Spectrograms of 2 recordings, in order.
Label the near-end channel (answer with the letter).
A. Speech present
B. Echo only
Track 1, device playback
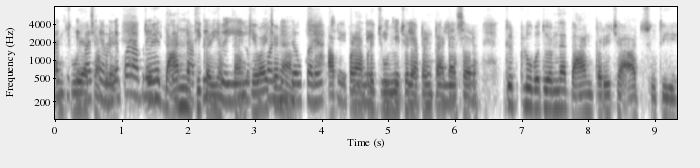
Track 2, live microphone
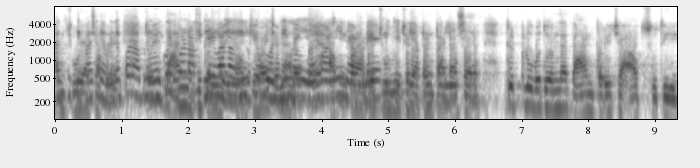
A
